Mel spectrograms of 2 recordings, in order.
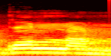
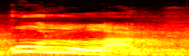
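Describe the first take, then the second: First: The l sound is said once, not doubled. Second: The l sound is doubled and held longer. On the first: The speaker calls it wrong. "এই জন্যে কল্যাণ না" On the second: The speaker calls it right. "এই লটা দুইবার উচ্চারণ হয়েছে"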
